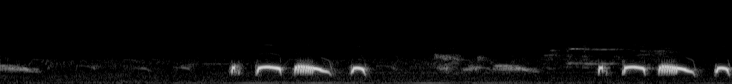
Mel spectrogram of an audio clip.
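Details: Calling decoy spotted dove: two loud four-note coo phrases, each with two drawn-out arched middle notes. A softer, fainter cooing and a thin higher tone are heard between them.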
